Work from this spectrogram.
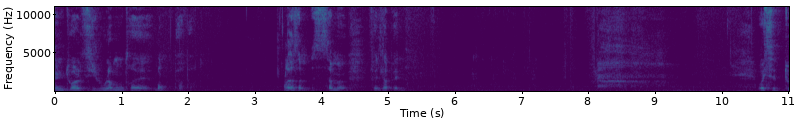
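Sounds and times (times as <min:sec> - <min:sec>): faint room hum: 0:00.0 - 0:11.0
person exhaling softly: 0:08.0 - 0:10.6.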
